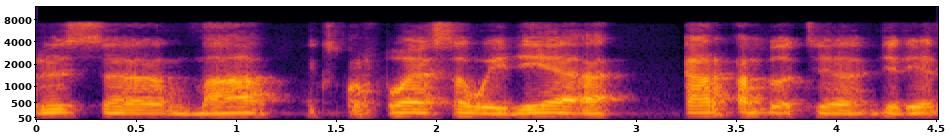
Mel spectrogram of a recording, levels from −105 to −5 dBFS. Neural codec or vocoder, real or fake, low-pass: codec, 16 kHz, 1.1 kbps, Voila-Tokenizer; fake; 7.2 kHz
